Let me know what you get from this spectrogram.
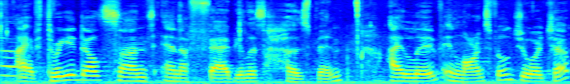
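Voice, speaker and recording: A woman's very deep, low voice at very even loudness, with noticeable background noise. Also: ordinary pitch variation, moderate pace. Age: 60s. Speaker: small business owner. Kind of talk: interview.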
